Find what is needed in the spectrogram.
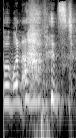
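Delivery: high, giggling through the words; real laughter breaking in; laughing. Real, not acted. Admitting self-cruelty while cracking up, high and giggly. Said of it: "I'm literally tearing up 'cause this is so funny".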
